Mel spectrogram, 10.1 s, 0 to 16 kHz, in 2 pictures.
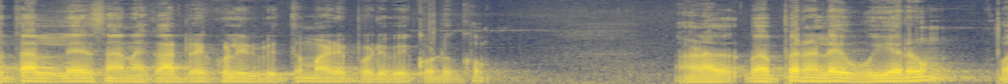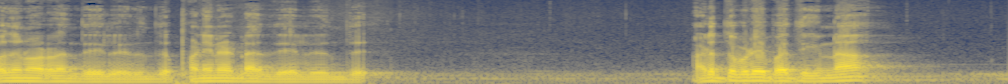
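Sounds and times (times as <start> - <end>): man narrating: 0.0 - 2.5, 3.4 - 7.1, 8.5 - 9.6
faint low hum: 0.0 - 10.0.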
